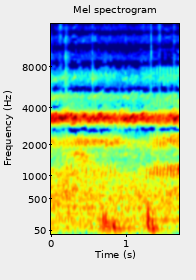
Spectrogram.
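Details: A dense night chorus of gray tree frogs and spring peepers near water by a horse trail, high peeps blending into a steady shrill wall, loud tonight.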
